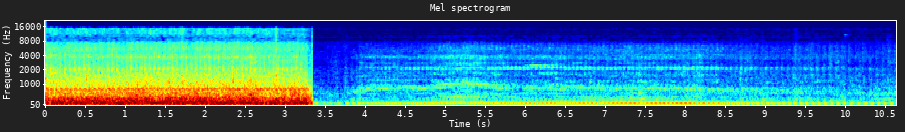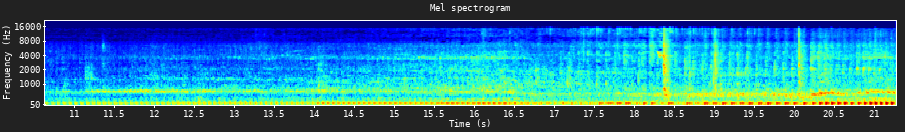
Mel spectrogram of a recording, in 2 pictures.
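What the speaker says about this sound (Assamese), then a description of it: "মই ঠেলাখন টানি মটৰচাইকেলখন চলাই গৈ আছোঁ" A motorcycle engine runs steadily while towing a loaded handcart carrying cement bags and groceries on a road, a continuous low rumble with rising clatter and vibration, after a brief loud burst at the start.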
